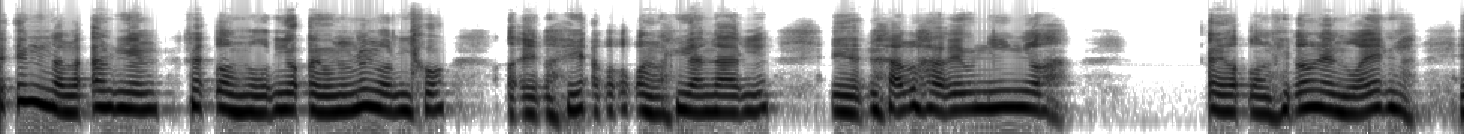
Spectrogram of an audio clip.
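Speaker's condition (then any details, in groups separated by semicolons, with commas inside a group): Moebius syndrome, congenital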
